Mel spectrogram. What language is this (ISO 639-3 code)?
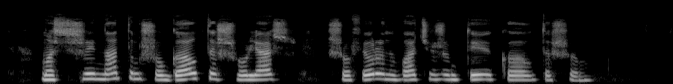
chm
